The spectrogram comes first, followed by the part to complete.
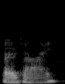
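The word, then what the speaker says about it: bodAI: called bow dyes and that's bod plus a i pronounced bowdie and that's because there's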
